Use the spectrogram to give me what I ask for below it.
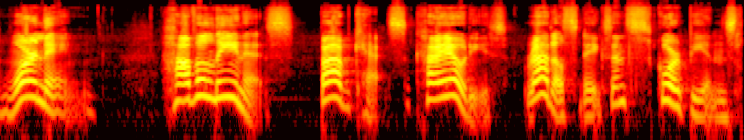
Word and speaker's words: javelina: Silly me, like not realizing it was a soft J, like in Spanish. It's a javelina.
